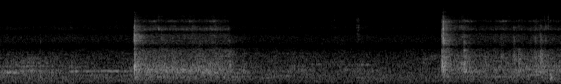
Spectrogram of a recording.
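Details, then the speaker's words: Epson L210-series printer after refitting a carriage tensor that had come out (cause of noise and all-lights error): two smooth whirring carriage sweeps at power-on, no grinding, normal initialization. "ya vamos a ver ahí que apagamos y encendemos y el equipo ya va a hacer el trabajo que es correctamente vemos el carro desplazándose a izquierda desplazándose a derecha"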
